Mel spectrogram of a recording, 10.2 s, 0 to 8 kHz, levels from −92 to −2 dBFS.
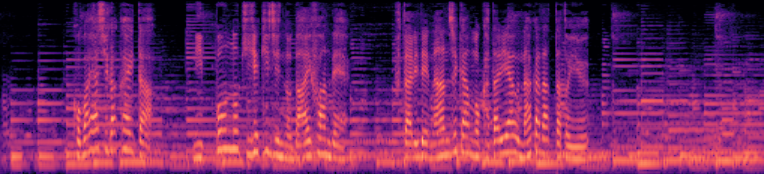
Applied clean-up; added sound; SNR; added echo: none; none; none; none.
